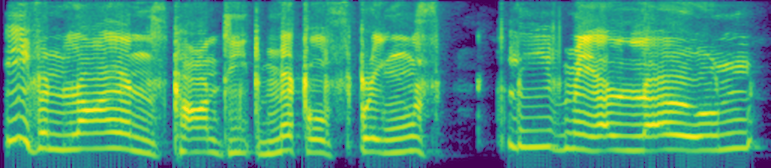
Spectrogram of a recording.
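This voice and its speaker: A sulky male jack-in-the-box toy from a storybook, put on by a storyteller, pitched high and squeezed out slowly. He drags every word into a whine. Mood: scornful. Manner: whining, drawn-out complaints.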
